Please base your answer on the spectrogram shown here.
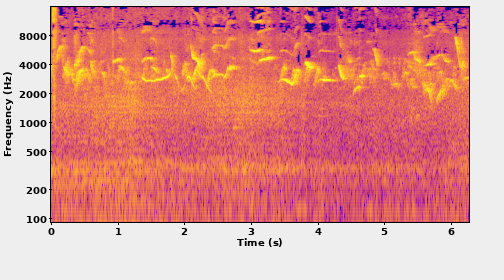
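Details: Forest-voice song of an Oriental magpie-robin: busy sequences of bright, swooping whistles and chattering trills, continuous for several seconds against a noisy hiss.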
